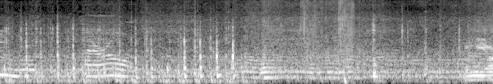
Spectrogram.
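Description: A dense swarm of bees hums steadily at an open beehive in Fairbanks, loud and close, with a person talking intermittently over the buzz.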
